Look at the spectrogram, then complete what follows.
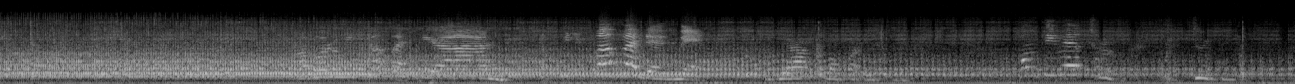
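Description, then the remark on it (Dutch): A car engine idles with a steady, droning hum throughout as the car is about to be moved out of a parking space, while people talk over it. “Nou, dan gaan we zelf uit de parkeerplaats zetten die auto.”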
